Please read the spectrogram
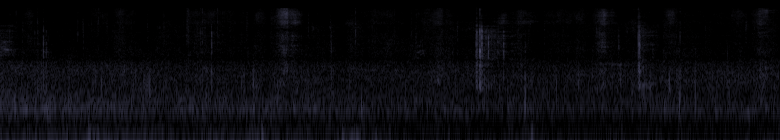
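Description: Near silence with a faint hiss, broken by a few brief faint clicks and rustles.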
